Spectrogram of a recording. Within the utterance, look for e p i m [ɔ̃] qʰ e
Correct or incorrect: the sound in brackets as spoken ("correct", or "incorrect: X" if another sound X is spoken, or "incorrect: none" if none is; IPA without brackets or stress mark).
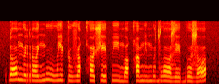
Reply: incorrect: ɔ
